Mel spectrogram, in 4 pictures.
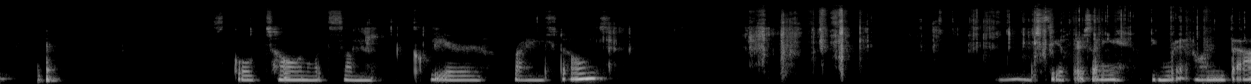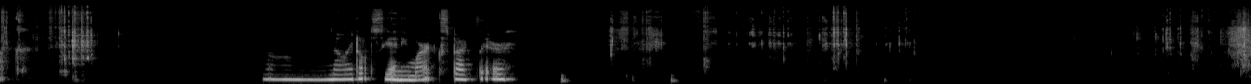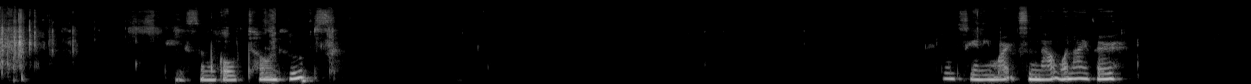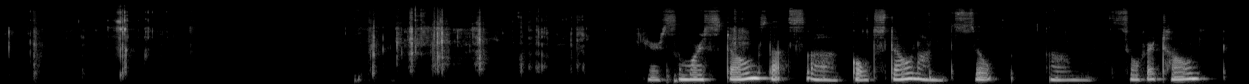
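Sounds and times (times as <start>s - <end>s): earrings clicking and rustling: 7.4s - 13.7s, 18.6s - 22.0s, 23.7s - 27.8s, 37.6s - 39.6s, 41.0s - 44.0s.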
